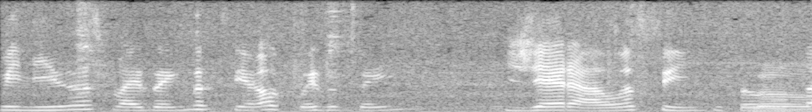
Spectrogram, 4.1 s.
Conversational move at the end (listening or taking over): taking over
